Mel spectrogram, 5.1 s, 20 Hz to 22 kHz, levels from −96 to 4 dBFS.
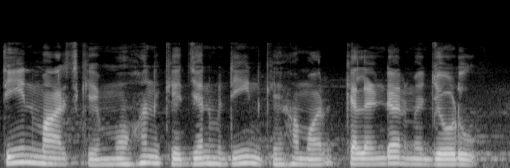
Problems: none marked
